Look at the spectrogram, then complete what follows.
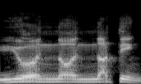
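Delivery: the most heavily broken English. Retelling what a woman said to the speaker: imitating broken english. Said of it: "she said in the most broken English".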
